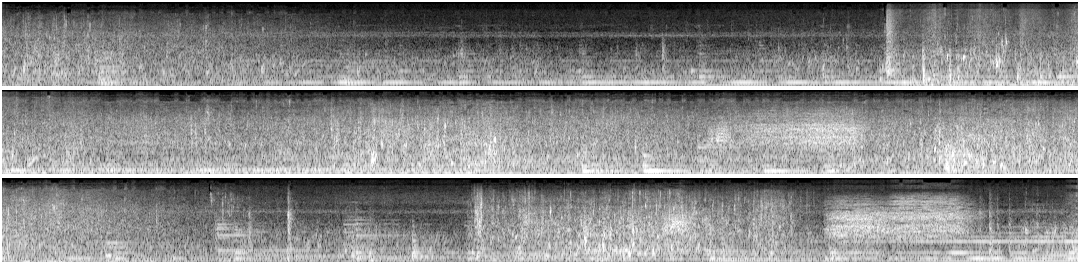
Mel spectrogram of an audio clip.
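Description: A boat is rowed across open water in Assassin's Creed Valhalla, with a continuous wash of water and lapping waves, oar splashes surging at intervals, and a low steady hum underneath, with no voices.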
